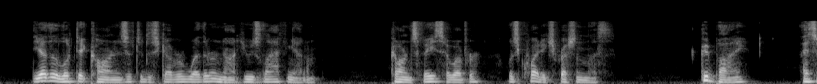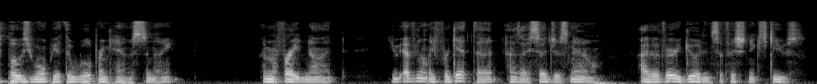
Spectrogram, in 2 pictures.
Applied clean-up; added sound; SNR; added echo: none; none; none; none.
